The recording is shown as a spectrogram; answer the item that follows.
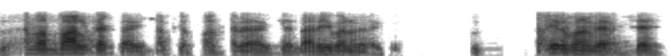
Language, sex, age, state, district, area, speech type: Maithili, male, 30-45, Bihar, Begusarai, urban, conversation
